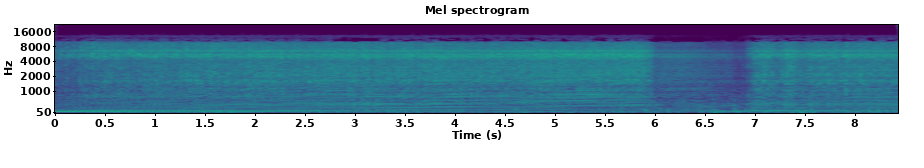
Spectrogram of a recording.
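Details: 1966 Chevy C10 rat rod V8 with rebuilt carb on test drive: pulls under load, note dips and falters around six seconds then recovers; weak fuel pump lets carb bowls empty despite pressure at idle and cruise.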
